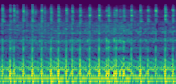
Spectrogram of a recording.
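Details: Newly bought two-stroke brush cutter (scythe engine) just started from cold. A fast, raspy putter at about ten pops a second, rich and slightly uneven; still running on choke while it warms up.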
